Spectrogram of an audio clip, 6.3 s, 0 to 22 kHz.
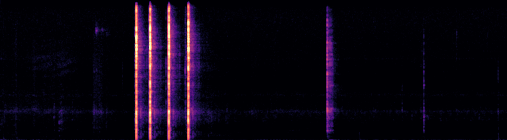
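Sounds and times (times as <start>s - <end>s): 
Automag gun dry firing: 1.7s - 2.4s.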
